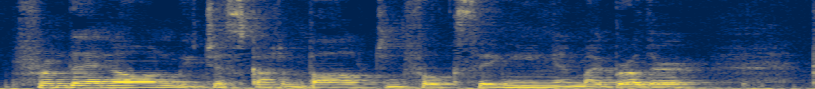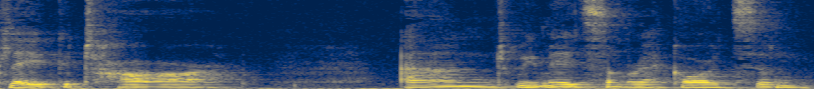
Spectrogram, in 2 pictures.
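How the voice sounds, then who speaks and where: An Irish accent marks a woman's very deep, low pitch, with audible room echo and noticeable background noise. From Ireland, County Meath. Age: 60s. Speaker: singer and photographer. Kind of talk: interview.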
